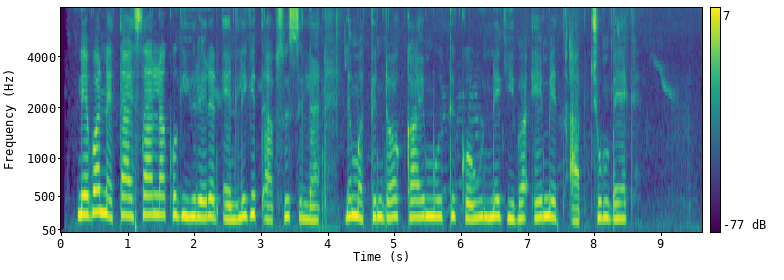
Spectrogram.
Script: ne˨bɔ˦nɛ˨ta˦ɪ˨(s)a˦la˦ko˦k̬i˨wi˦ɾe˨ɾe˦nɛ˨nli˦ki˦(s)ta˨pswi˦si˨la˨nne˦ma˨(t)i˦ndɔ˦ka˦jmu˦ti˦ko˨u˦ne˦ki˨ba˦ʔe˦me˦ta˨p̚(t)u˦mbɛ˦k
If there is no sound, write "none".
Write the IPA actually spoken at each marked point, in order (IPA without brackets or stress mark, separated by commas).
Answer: s, none, t, t͡ʃ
